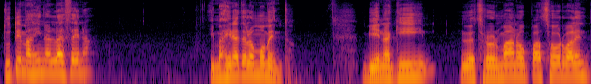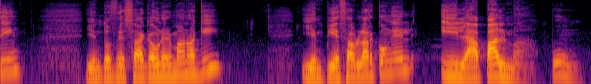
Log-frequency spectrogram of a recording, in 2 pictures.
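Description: A man preaching, with a high voice. He is fiery and emphatic, and swings from loud warnings of judgement into quick, humorous storytelling. The sound is close and dry. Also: no room sound. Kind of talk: sermon.

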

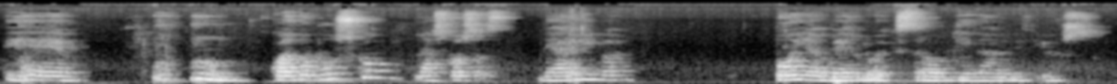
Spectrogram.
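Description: A woman's voice: mid-range voice, slow pace, long pauses, dark tone. A woman preaching a sermon, telling a testimony and now and then stopping to search for the right word. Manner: searches for words mid-sentence. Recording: very echoey, distant from the mic.

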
